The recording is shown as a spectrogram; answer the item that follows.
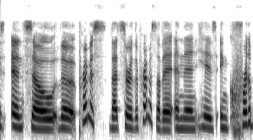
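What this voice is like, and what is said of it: Usual voice. Nothing is said of it.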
